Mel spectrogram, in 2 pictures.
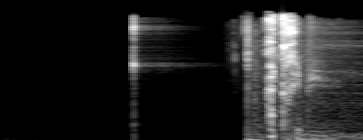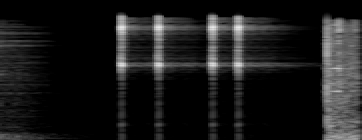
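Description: Short interface clicks sound as menu choices are made.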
